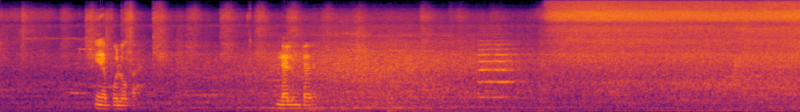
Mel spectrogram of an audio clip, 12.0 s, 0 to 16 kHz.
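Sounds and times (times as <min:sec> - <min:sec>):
compressed air hissing: 0:08.1 - 0:12.0.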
